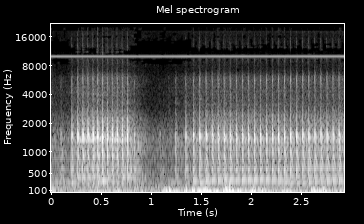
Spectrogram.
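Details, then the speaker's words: Industrial sewing machine running with stitch length set to 5 (longest): rapid harsh metallic clacking each stitch cycle as the feed dog travels back and strikes the needle plate. "ดังประมาณนี้นะครับผมวิธีแก้นะครับก็ดูที่ตัวชุดตินผีนะครับถอดตีนผีออกก่อนก็ได้นะครับจะได้เห็นชัดแล้วก็เราจะเห็นชุดฟันนะครับนี่นะครับฟันตนี้นะครับดูจังหวะวิ่งนะครับนี่นะครับจังหวะฟันนะครับวิ่งไปนะครับจะไปชนเหล็กด้านหลังเห็นมั้ยครับพอไปชนเหล็กด้านหลังมันก็จะทำให้เกิดอาการเสียงดังนะครับ"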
